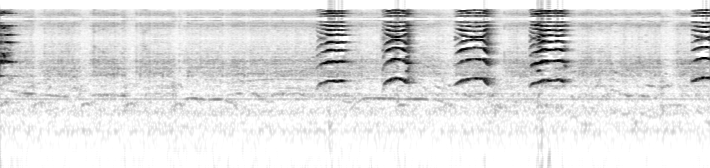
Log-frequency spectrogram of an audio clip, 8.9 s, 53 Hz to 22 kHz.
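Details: A 5-year-old pet umbrella cockatoo (Cacatua alba), excited while the TV show The View plays, gives five loud, harsh, arched squawks about one second apart after four quiet seconds, with a faint indoor hum underneath.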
